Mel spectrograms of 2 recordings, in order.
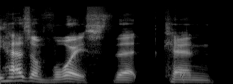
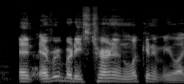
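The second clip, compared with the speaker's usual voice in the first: usual speaking voice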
